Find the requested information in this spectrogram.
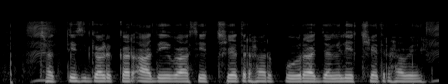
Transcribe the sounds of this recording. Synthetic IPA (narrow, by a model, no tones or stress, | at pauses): t͡ʃʰət̪ːiːs̬ɡɐɽkəɾaːd̪iʋaːsikʃʰeːt̪ɾəɦɐɾpuːɾad͡ʒə̃ŋɡlikʃʰeːt̪ɾəɦɐʋeː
